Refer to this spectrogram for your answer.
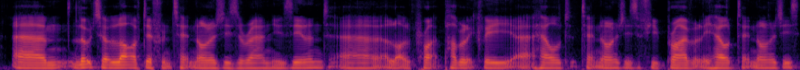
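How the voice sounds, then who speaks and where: A man talks at a fairly quick pace with an English accent. He hardly pauses, and his pitch varies in an ordinary way. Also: fairly low pitch for a man. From England. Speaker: company CEO, scientist. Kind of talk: interview. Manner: halting, many filler words.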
